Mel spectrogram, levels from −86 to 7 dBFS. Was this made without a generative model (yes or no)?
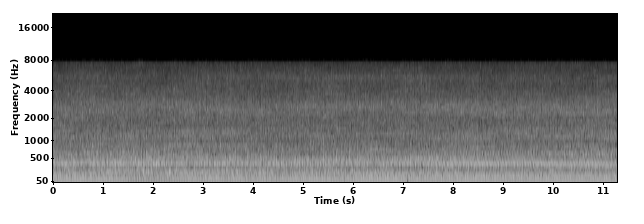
yes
